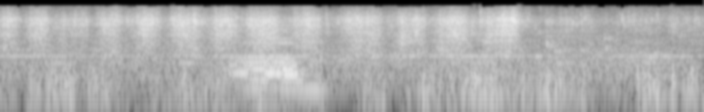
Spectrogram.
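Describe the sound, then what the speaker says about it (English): A plastic brush scrubs old motorcycle rim parts in a parts washer, giving steady back-and-forth wet scrubbing strokes close up, with a brief voice in the background. "I'll generally use a plastic brush, and I'll just stick my parts washer up here and just start scrubbing."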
